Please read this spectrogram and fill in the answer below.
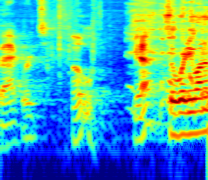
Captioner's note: laughs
